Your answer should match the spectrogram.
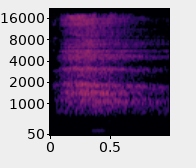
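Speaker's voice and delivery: long soft breathy sigh; gentle releasing exhale; exhale through mouth. Shown as a demonstration. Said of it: "Let it out".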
